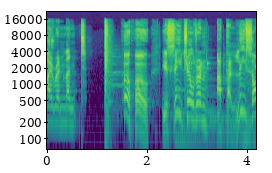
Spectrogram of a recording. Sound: slaps

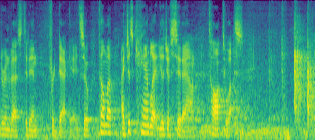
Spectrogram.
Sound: applause

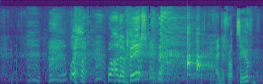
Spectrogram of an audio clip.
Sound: laugh; laughs

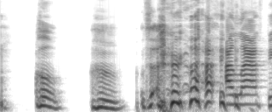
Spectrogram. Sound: laughter

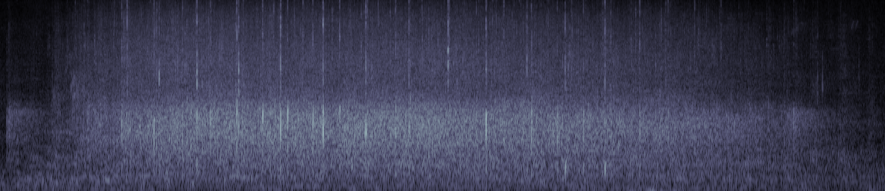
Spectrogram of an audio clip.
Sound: applause

